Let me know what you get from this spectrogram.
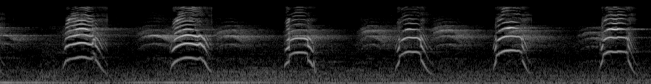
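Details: A newborn kitten left by its mother cat gives high, thin meows, each rising and falling, about once a second.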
